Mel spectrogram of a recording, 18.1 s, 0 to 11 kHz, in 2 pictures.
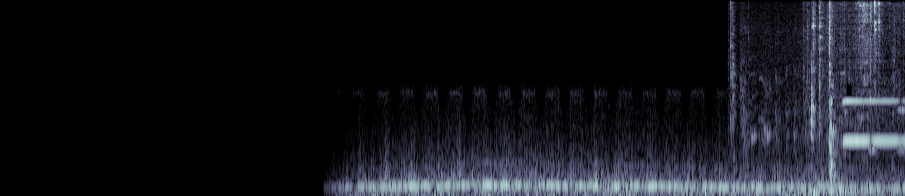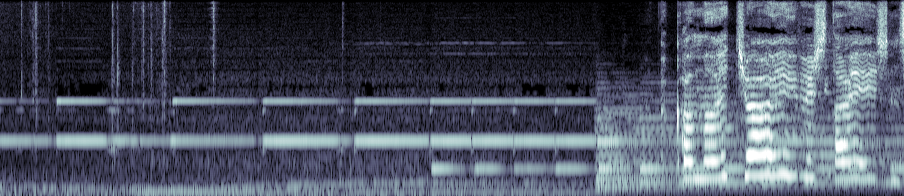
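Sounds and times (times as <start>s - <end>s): car engine idling: 5.5s - 15.8s
soft held tone: 6.7s - 15.4s
clicks: 7.3s - 14.1s
car warning chime: 7.4s - 15.3s
keys jangling: 8.0s - 9.6s.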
